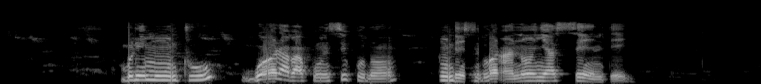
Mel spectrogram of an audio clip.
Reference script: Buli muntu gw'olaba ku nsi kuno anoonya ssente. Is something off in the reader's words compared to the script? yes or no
yes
